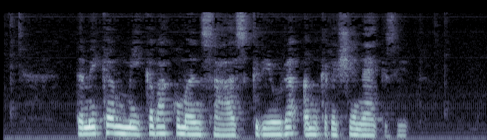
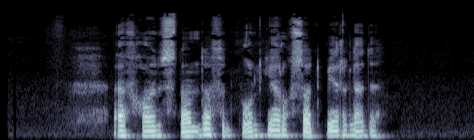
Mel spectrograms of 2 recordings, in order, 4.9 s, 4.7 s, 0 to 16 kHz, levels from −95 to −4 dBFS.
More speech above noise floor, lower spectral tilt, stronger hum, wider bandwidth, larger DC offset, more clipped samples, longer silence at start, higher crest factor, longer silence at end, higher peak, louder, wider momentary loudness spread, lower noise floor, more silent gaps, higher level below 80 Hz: second, 34 dB vs 46 dB; first, -7.5 dB/octave vs -6 dB/octave; first, 50 Hz at -50 dBFS vs none; about the same, 11.5 kHz vs 11 kHz; neither; neither; second, 0.75 s vs 1.15 s; about the same, 16 dB vs 20 dB; second, 0.8 s vs 0.95 s; second, -8 dBFS vs -4 dBFS; about the same, -24 LUFS vs -25 LUFS; first, 16 LU vs 6 LU; second, -58 dBFS vs -70 dBFS; neither; first, -54 dBFS vs -64 dBFS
